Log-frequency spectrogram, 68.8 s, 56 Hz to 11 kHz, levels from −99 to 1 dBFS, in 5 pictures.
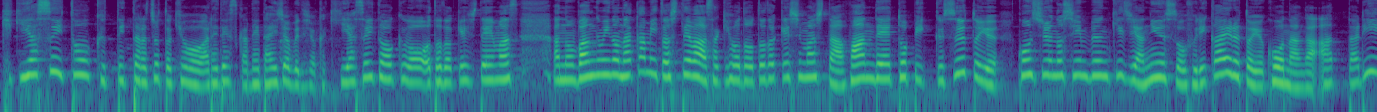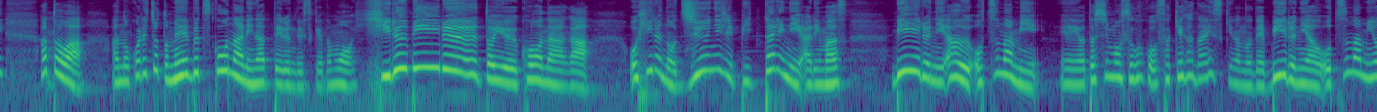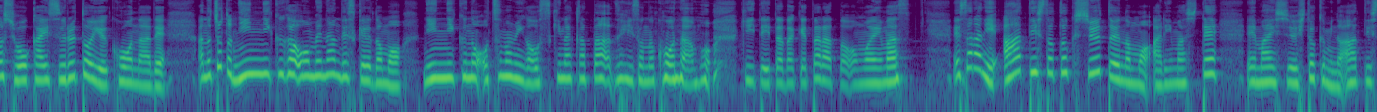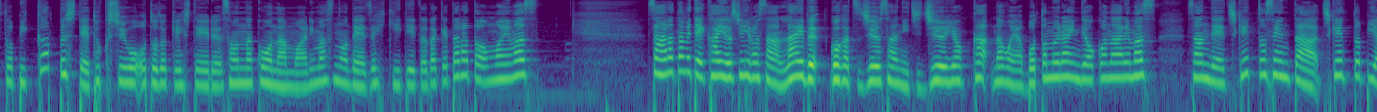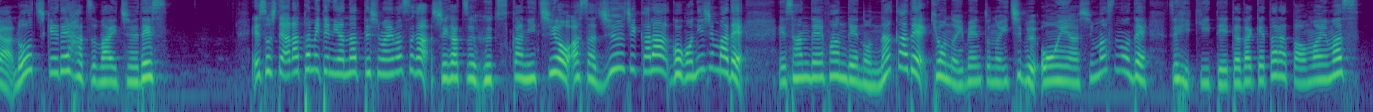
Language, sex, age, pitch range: Japanese, female, 20-39, 225-315 Hz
